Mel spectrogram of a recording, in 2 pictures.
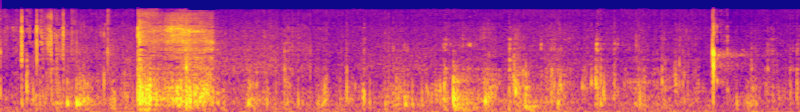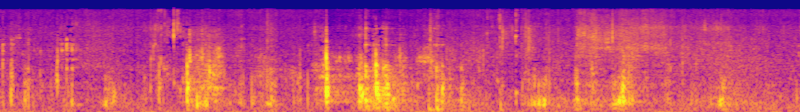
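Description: Close-miked ASMR eating sounds of chewing raw shrimp: irregular wet mouth smacks and small clicks, louder near the start as the bite goes in.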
